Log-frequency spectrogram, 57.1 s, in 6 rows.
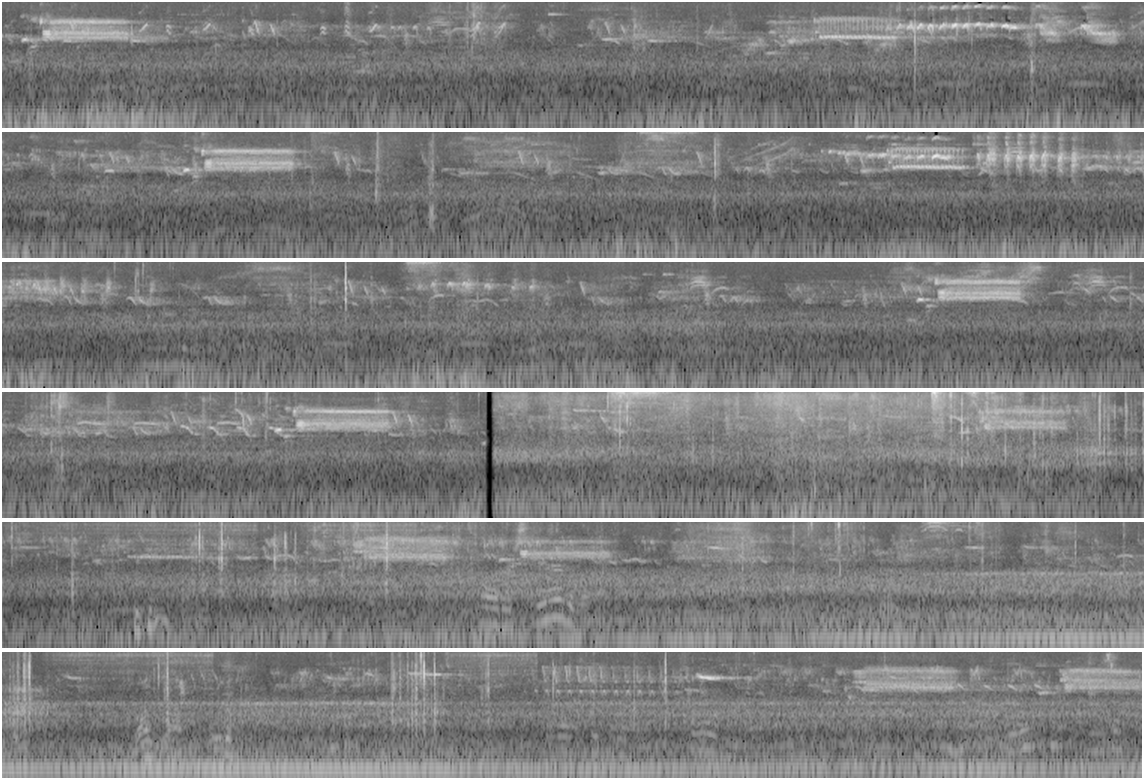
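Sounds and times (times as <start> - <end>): small birds chirping and singing: 0.0 - 57.0
steady low rumble: 31.9 - 57.0.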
